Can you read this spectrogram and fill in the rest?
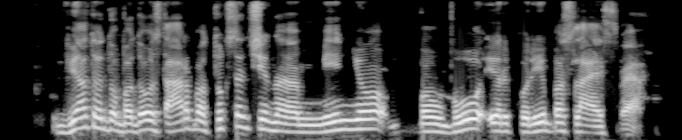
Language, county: Lithuanian, Šiauliai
